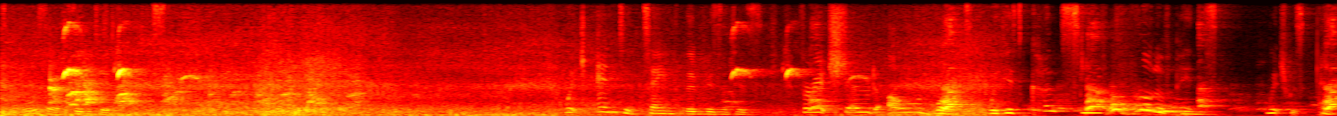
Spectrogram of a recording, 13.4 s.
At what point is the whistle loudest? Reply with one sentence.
The volume of the whistle peaks at 1 second.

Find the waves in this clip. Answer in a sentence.
The waves can be heard from 0.0 to 10.2 s.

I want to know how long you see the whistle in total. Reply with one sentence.
You can hear the whistle for 3 seconds altogether.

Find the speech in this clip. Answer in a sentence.
You can hear the speech from 0.1 to 1.6 s and from 5.5 to 13.3 s.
